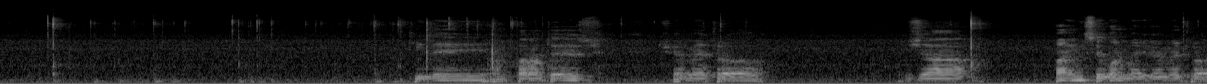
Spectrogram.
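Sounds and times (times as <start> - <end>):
computer keyboard typing: 0.4 - 5.5, 7.0 - 7.6, 11.8 - 12.0.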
